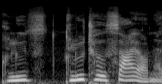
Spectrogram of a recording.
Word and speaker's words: glutathione: I've seen many people many so-called A-list celebrities in South Africa going for glutathione. Is that how you say it? – Yes.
